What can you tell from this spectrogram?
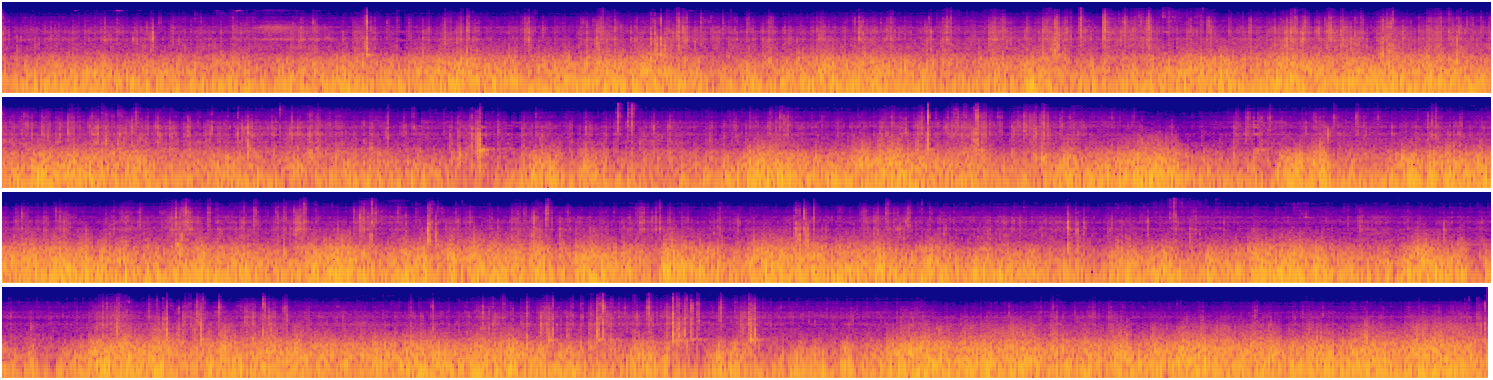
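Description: Mountain bike riding fast down a rocky dirt trail: knobby tyres rumbling and crunching over gravel and loose stones, with frequent sharp clicks and rattles from the bike over rough ground.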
